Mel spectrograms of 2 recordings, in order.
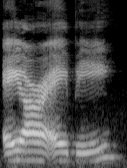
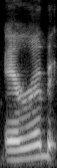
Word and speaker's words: Arab: Alabama can't pronounce like a r a b yeah it's not Arab it's Arab okay kind of like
